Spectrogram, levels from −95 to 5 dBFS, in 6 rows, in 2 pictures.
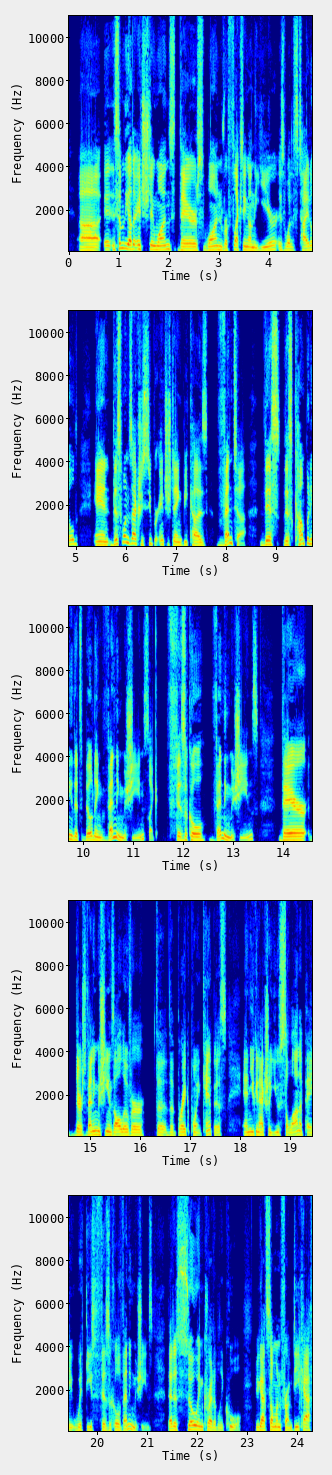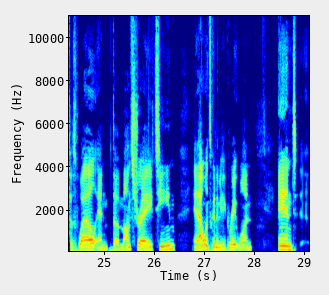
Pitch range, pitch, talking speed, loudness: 140-165 Hz, 150 Hz, 175 wpm, -24 LUFS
